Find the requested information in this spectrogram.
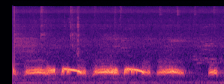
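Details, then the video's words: Spotted dove giving a strong cooing call: a run of six low, hollow coo notes, each about half a second long with short gaps, steady and repeated in quick succession over faint background hiss. "CHIM CU GÁY SIÊU GÙ"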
